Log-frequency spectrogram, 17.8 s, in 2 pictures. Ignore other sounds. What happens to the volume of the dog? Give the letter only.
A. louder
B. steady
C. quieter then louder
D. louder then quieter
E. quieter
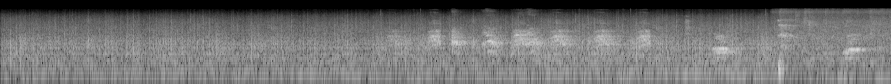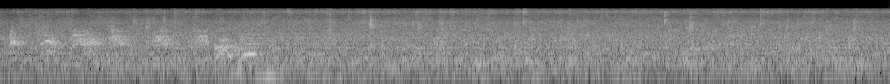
E.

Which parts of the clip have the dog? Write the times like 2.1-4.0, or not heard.
3.9-12.2.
